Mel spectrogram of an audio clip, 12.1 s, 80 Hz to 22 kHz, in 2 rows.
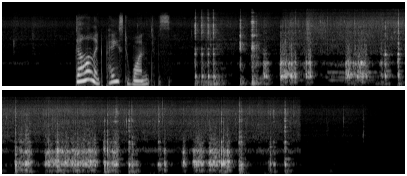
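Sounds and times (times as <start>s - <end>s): garlic sizzling in hot oil: 0.0s - 12.0s
spoon scraping a pan: 2.9s - 10.5s.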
